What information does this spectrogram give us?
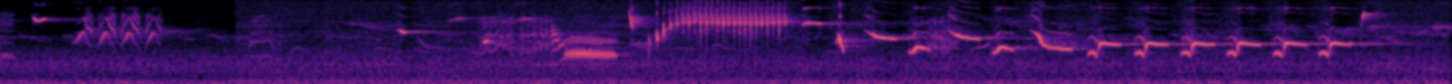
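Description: A common nightingale sings a varied phrase of clicks, buzzy trills and a low fluty note, ending in a rapid string of repeated whistled notes, about eight in two seconds.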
